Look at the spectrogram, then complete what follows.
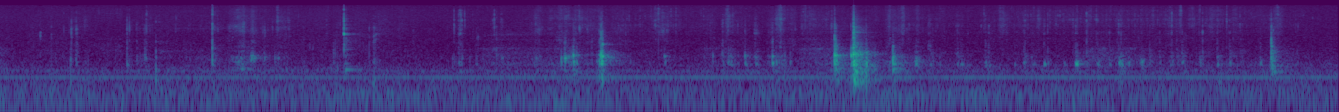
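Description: Screwdriver driving screws into a plastic machine cover: scattered light clicks and taps of metal on plastic, with a few sharper knocks about six and eight and a half seconds in. A steady low hum runs underneath.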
